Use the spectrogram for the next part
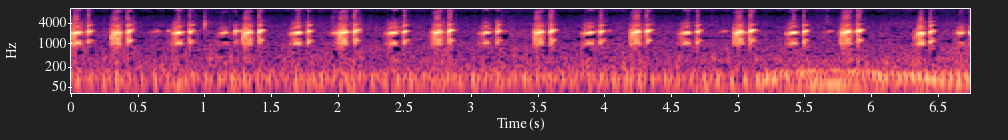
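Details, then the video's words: Young frogs heard during the rainy season, giving a fast series of short, ringing croaks about three per second, some calls doubled, with a faint low rumble underneath toward the end. "Suara Anak Kodok Pada Saat Musim Hujan"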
